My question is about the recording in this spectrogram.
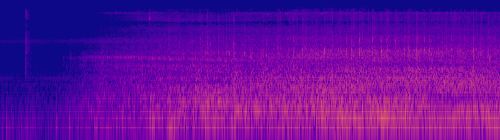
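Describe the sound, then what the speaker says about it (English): A model train's rumbling whir builds over a couple of seconds, then runs on steadily along the track at a constant level. "Let me just run the train for you."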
